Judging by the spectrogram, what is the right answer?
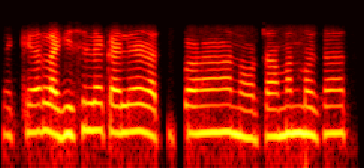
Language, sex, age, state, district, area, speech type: Assamese, female, 30-45, Assam, Biswanath, rural, conversation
